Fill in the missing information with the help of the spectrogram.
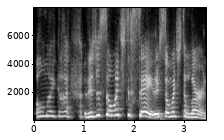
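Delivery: high, loud overwhelmed delight; imitating her future self rewatching, gushing; excited gushing. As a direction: gush like you can't contain it. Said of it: "I'm gonna watch this again and be like".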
